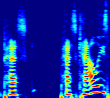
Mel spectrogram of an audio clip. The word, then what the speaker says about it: Pasqually: But if you order from a place called Pascali's Pizza, I believe is how it's pronounced. P-A-S-Q-U-A-L-L-Y.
